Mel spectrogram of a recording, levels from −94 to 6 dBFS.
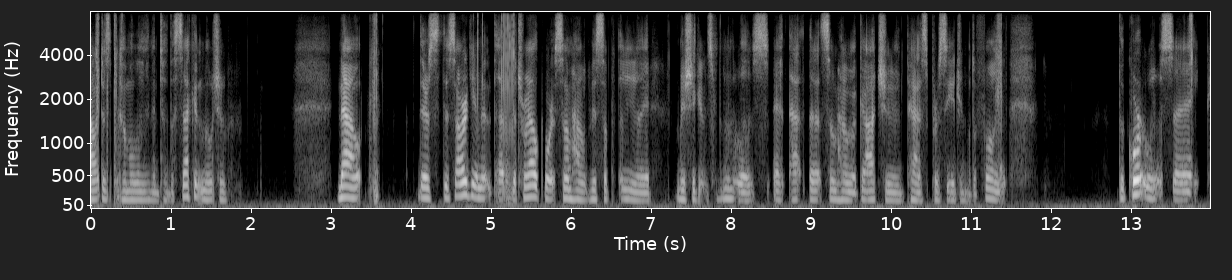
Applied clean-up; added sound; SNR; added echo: neural diffusion model UNIVERSE++.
